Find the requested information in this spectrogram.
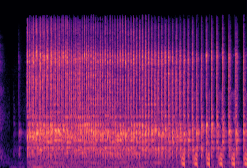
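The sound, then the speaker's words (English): A spinning prize wheel ticking against its pointer, the dense rapid clicks gradually slowing and spreading apart toward the end, loud and with nothing else over it. “So, shall we spin the wheel? I think we should. Spin.”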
